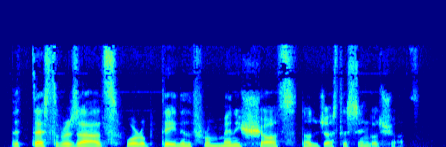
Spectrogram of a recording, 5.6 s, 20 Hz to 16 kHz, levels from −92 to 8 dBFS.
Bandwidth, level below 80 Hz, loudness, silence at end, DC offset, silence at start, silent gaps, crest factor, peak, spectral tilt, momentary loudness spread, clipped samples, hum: 11.5 kHz; -66 dBFS; -34 LUFS; 0.4 s; under 0.1%; 0.15 s; none; 22 dB; -12 dBFS; -4 dB/octave; 11 LU; under 0.1%; none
